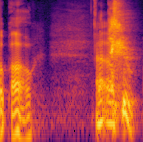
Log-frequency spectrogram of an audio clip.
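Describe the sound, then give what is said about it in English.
A single sneeze: a short voiced intake followed by a loud, bright, hissy burst, with a quiet pause between the two parts. “Sneezes.”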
